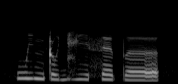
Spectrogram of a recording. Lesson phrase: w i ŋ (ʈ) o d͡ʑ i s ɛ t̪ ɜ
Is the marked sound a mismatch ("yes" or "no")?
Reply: no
